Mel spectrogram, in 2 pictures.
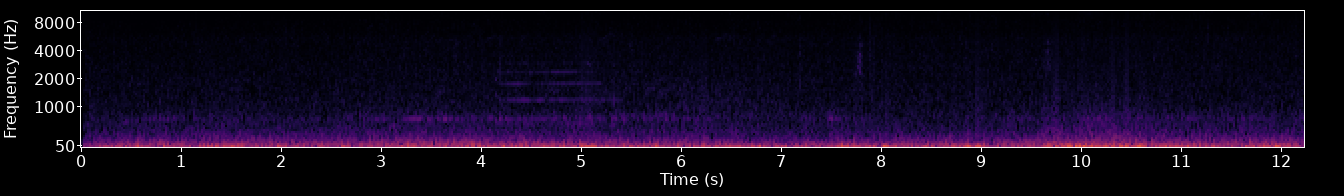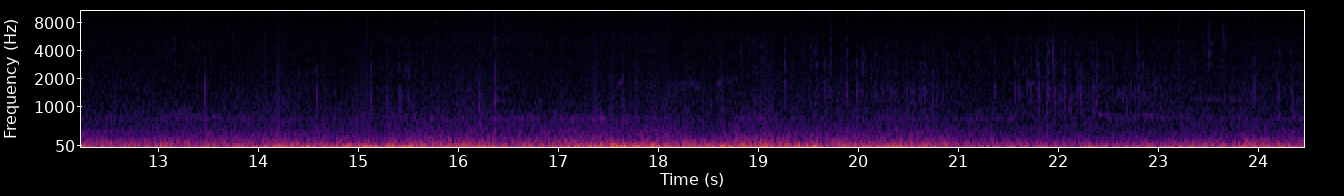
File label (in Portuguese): Vento fraco ruinas com grilo, passaros, poucas folhas correndo pelo chao e; pessoas l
